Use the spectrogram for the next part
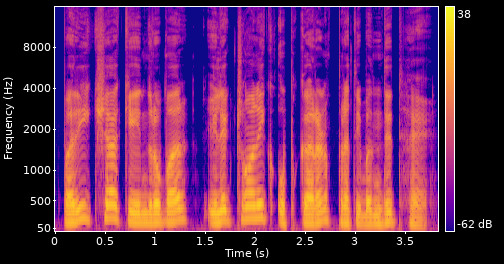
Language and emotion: Hindi, neutral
